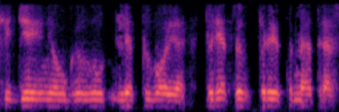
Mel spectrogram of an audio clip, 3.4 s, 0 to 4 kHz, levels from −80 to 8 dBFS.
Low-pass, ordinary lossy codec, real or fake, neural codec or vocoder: 3.6 kHz; AAC, 24 kbps; fake; codec, 24 kHz, 3 kbps, HILCodec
